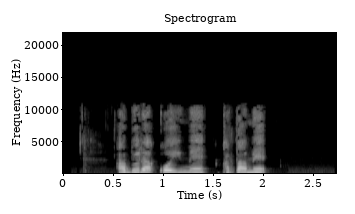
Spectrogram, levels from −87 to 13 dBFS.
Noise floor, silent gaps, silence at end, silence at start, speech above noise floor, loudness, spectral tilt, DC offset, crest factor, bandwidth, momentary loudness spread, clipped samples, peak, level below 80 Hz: -69 dBFS; none; 0.7 s; 0.55 s; 48 dB; -22 LUFS; -5 dB/octave; under 0.1%; 20 dB; 11 kHz; 8 LU; under 0.1%; -4 dBFS; -76 dBFS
